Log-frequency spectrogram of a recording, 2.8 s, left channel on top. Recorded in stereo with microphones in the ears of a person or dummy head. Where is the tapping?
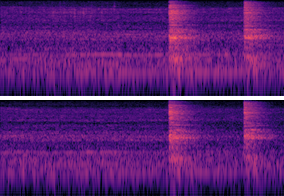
Centre (ahead or behind), 0.7 m.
